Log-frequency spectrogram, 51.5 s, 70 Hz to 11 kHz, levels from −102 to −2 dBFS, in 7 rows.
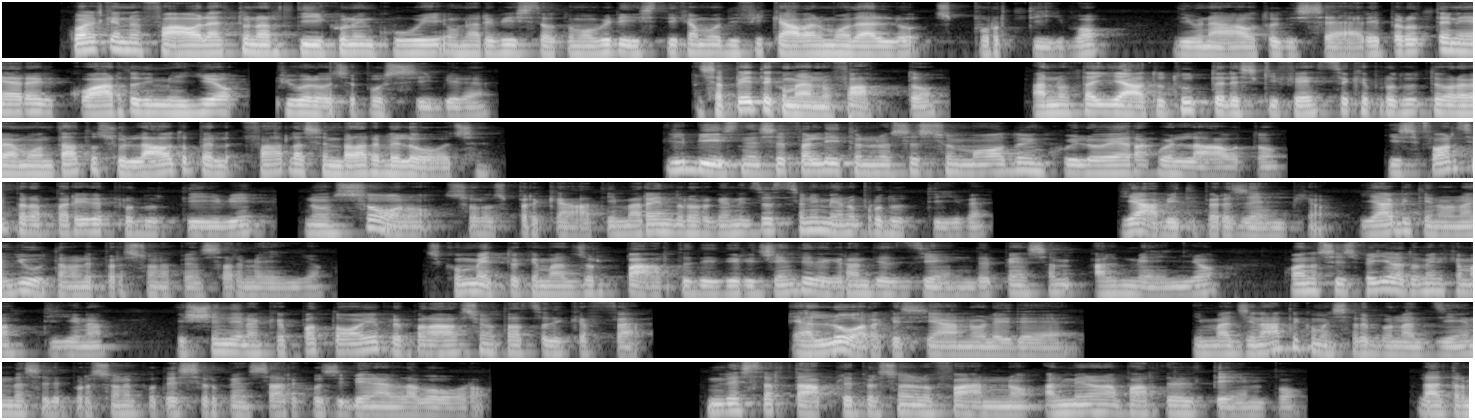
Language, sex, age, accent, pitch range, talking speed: Italian, male, 20-39, native, 100-120 Hz, 175 wpm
